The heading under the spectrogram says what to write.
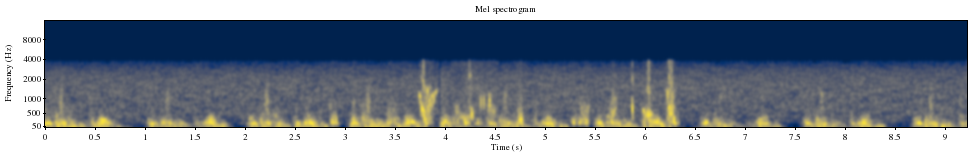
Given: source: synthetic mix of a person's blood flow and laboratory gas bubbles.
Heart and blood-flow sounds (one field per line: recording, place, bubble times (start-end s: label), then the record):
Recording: Doppler ultrasound of blood flow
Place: precordium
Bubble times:
2.83-2.96 s: bubbles
3.05-3.12 s: bubbles
3.41-3.53 s: bubbles
3.71-3.95 s: bubbles
4.06-4.54 s: bubbles
4.71-4.82 s: bubbles
5.25-5.46 s: bubbles
5.63-5.74 s: bubbles
5.83-5.92 s: bubbles
5.95-6.12 s: bubbles
6.19-6.35 s: bubbles
From the record:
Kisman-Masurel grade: 223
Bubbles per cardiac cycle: several, 3 to 8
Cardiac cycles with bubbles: 10 to 50%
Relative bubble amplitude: loud (0.450 to 0.775)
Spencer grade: 2 (many but less than half of the cardiac periods contain bubble signals, singularly or in groups)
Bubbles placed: only in the low amplitude regions of the cardiac cycle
